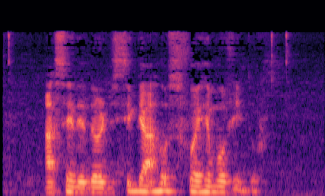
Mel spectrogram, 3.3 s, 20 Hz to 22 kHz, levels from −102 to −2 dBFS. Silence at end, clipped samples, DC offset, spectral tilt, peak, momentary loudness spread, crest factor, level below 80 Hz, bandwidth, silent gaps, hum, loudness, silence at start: 0.6 s; under 0.1%; under 0.1%; -6 dB/octave; -6 dBFS; 13 LU; 18 dB; -56 dBFS; 11.5 kHz; none; none; -24 LUFS; 0.45 s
